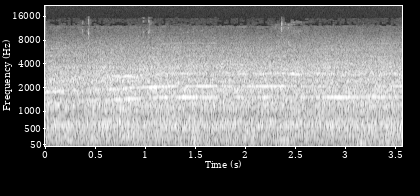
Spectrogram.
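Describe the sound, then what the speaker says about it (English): BAE T-45 Goshawk jet engine in the DCS flight simulator, a steady, continuous whining roar that holds at even loudness throughout. "you can right click and hold the engine start button until we get a ready light come on"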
